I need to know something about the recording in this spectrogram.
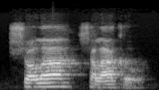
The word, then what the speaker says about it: Shola Salako: is jermaine and kruma and we're joined by shola shalako right right have it right yes you got the right pronunciation of your your name oh shall i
